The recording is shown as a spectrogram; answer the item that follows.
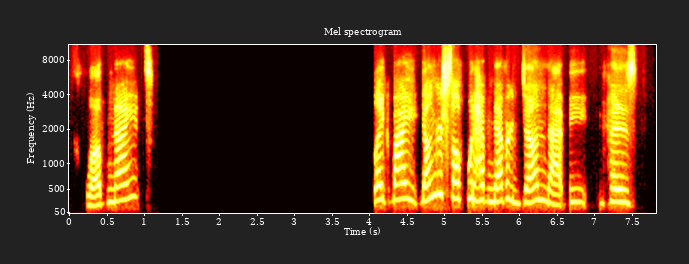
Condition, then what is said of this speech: Stuttering. If it's making the announcements in front of the church and Facebook Live and you are stuttering so bad on disaffiliation.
